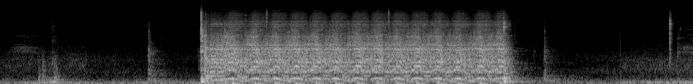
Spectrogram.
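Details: 1950 Dodge Meadowbrook, hot engine that keeps running out of fuel, fuel line disconnected to check pump output while cranking: three seconds of even starter churning, no firing; crank no-start, fuel pump diaphragm suspected dried out.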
